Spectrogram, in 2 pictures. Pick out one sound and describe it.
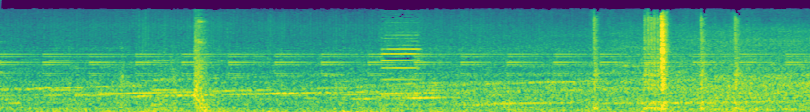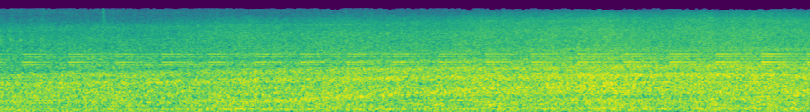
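Train wheels rumble along the tracks, growing steadily louder.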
